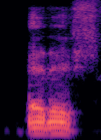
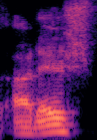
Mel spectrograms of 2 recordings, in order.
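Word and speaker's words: ערש: No, Eresh. Well, it appears as Aresh because of the fact that it's the last word, but it's normally pronounced Eresh, couch.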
